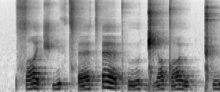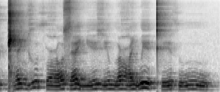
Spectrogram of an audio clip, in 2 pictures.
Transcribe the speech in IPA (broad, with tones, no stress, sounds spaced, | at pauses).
sˤ æ˩˧˩ t͡ʃʰ i˩˧ θ t͡sʼ æ˩˧ t͡sʼ æ˥˧ pʰ ʊː˩˧ ɡ͡ǁ ɪː˩˧ tˤ ʊ˩˧˩ | ǁʰ u˩˧ ɡ͡ǁ æ˩˧˩ ʎ ɣ u˥˧ θ ʕ ɔ˩˧ z æ˩˧˩ ʎ ɪː˩˧ ɣ ɪ˩˧ w ʊ˩˧ ʕ i˩˧˩ w ɪː˥˧ kʰ ɪː˩˧ θ uː˩˧˩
